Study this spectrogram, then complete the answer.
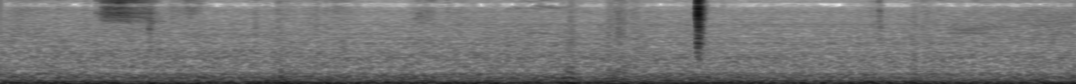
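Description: A Honda City car from Haryana passes on a highway, heard as a loud, steady low road rumble close by, with no voices over it.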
